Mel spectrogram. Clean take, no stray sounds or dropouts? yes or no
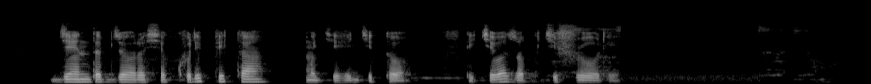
yes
